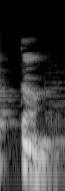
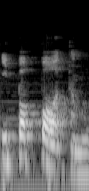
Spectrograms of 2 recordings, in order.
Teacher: a sílaba tônica é a antepenúltima sílaba, uma antes da última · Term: proparoxítonas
